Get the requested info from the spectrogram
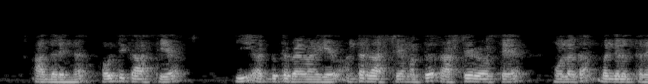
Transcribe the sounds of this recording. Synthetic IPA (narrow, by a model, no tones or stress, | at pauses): aːd̪ːɐɾind̪ɐbɐwɾd̪ʱikaːst̪ʰijɐ | iːɐd̪̚bʱut̪ɐbɛɭɐʋɐɳiɡejuʔɐnt̪ɐɾɐɾaːʂʈɾijɐmɐt̪ːuɾaːʂʈɾiːjɐʋjɐʋɐst̪ʰɛjɐ | muːlɐkɐbɐnd̪iɾut̪ːɐd̪e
